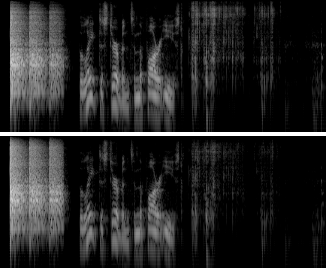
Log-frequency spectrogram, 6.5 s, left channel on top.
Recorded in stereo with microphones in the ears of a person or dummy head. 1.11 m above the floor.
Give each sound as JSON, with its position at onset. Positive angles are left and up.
{"t": 0.2, "sound": "a clap", "side_deg": -50, "distance_m": 0.7}
{"t": 1.6, "sound": "a man speaking", "side_deg": 15, "distance_m": 1.1}
{"t": 3.8, "sound": "crumpling", "side_deg": 20, "distance_m": 0.9}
